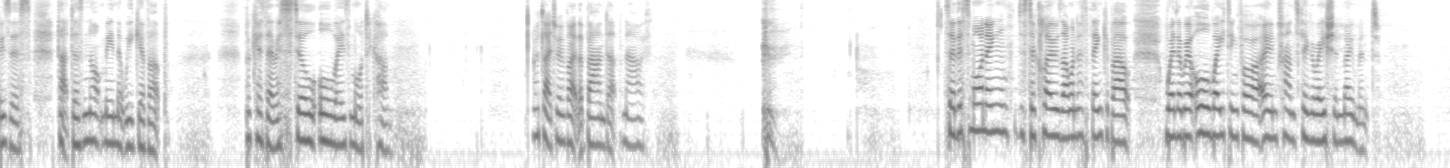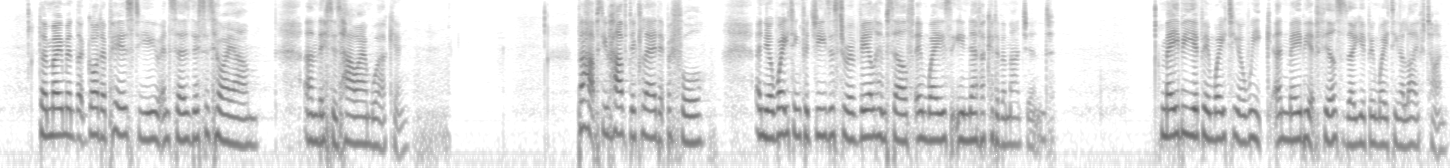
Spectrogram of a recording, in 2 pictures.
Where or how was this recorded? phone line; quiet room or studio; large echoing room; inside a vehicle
large echoing room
